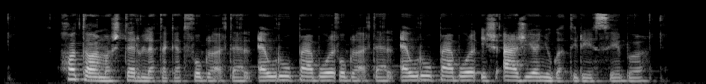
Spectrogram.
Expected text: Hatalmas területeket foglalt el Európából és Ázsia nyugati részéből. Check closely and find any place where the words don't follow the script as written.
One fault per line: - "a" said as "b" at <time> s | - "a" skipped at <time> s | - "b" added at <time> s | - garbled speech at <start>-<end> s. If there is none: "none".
- "foglalt el Európából" added at 3.3 s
